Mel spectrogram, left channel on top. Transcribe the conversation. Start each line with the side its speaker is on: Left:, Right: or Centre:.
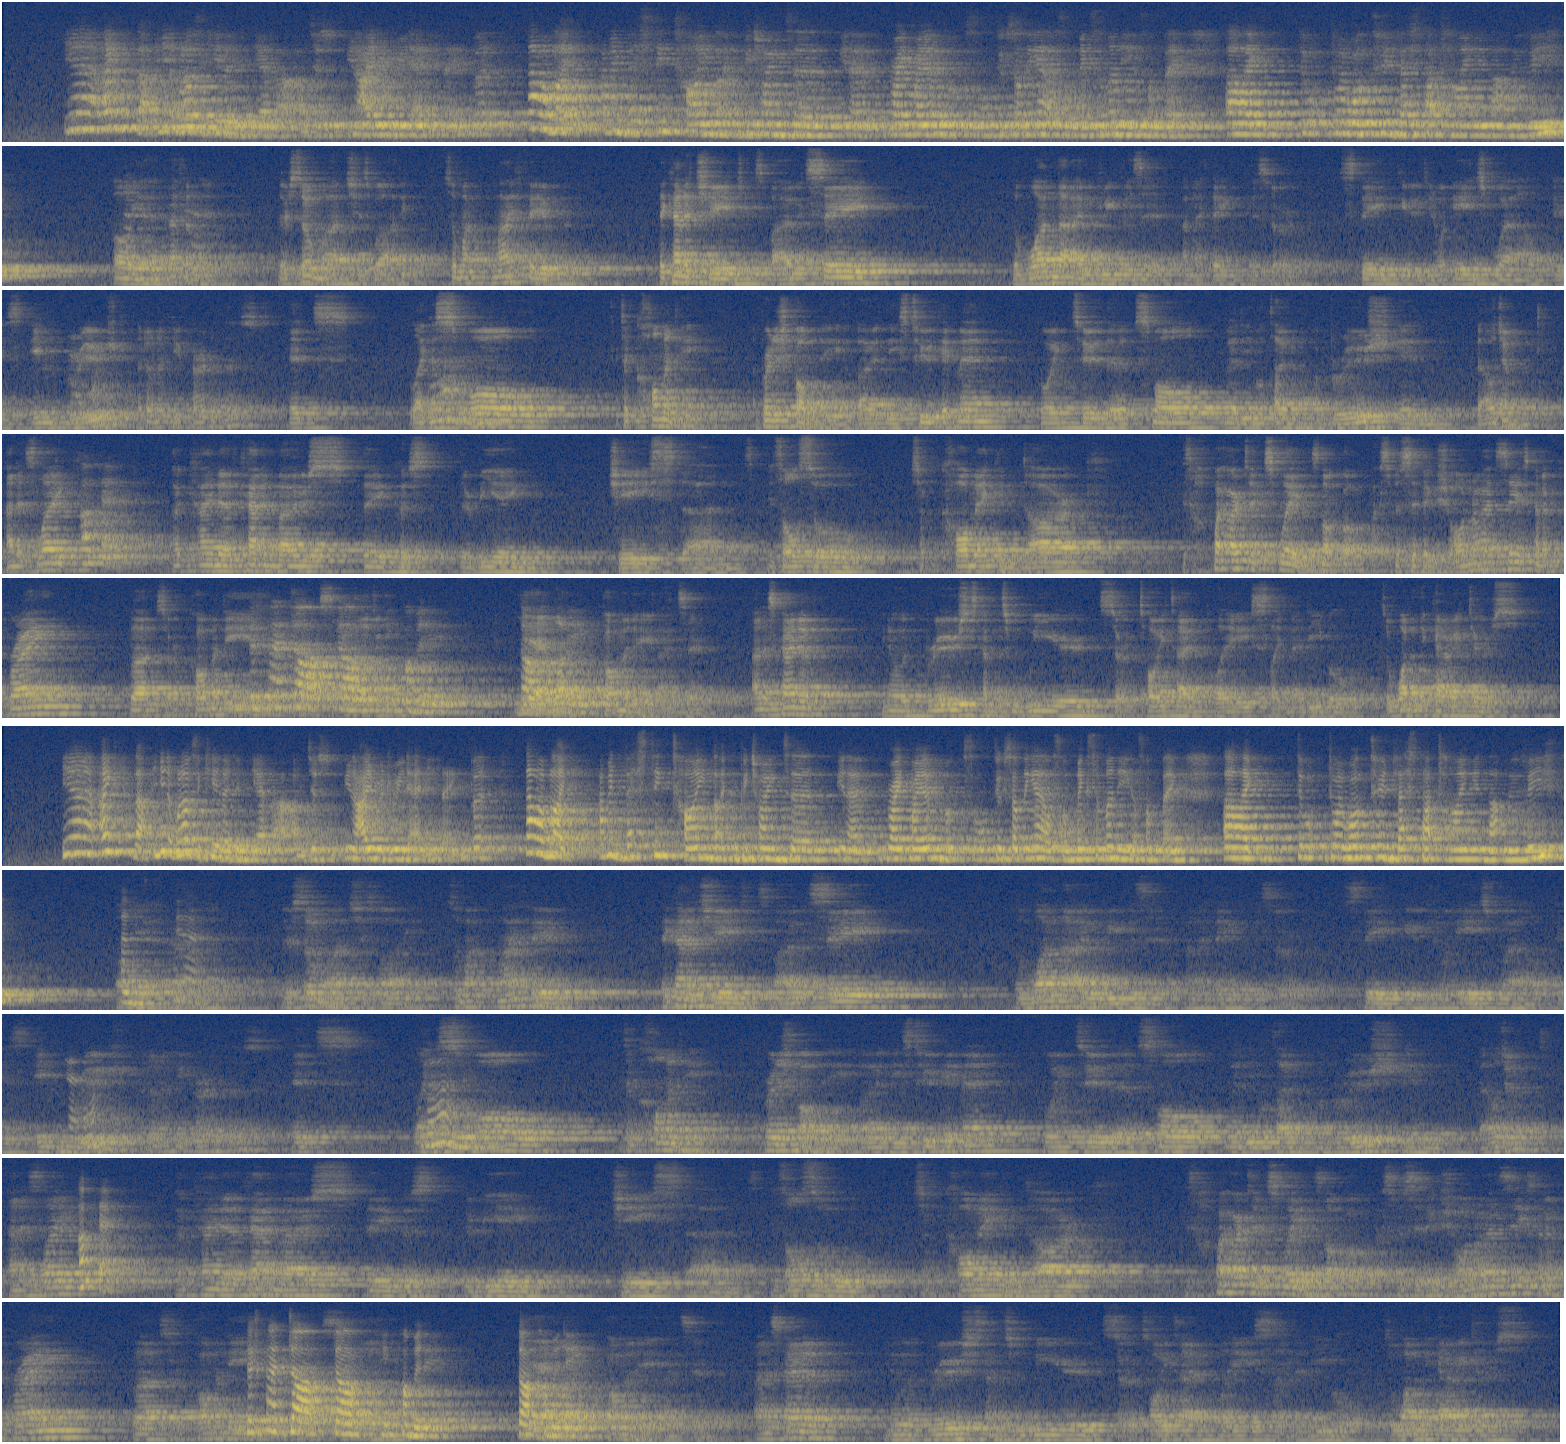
Right: Yeah, I get that. You know, when I was a kid, I didn't get that. I just, you know, I would read anything. But now I'm like, I'm investing time that I could be trying to, you know, write my own books or do something else or make some money or something. Uh, like, do do I want to invest that time in that movie? <laughs>
Left: Oh
Right: And
Left: yeah, definitely.
Right: yeah,
Left: There's so much as well. I think so my my favorite, it kind of changes, but I would say The one that I would revisit and I think has sort of stayed good, you know, aged well, is in Bruges.
Right: yeah,
Left: I don't know if you've heard of this. It's like
Right: no.
Left: a small, it's a comedy, a British comedy about these two hitmen going to the small medieval town of, of Bruges in Belgium. And it's like
Right: Okay.
Left: a kind of cat and mouse thing because they're being chaste and it's also sort of comic and dark. It's quite hard to explain. It's not got a specific genre, I'd say. It's kind of crime, but sort of comedy
Right: So it's
Left: and
Right: kind of dark,
Left: a bit psychological.
Right: dark comedy,
Left: Yeah,
Right: dark comedy.
Left: black comedy, I'd say. And it's kind of, you know, Bruges is kind of this weird sort of toy town place, like medieval. So one of the characters,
